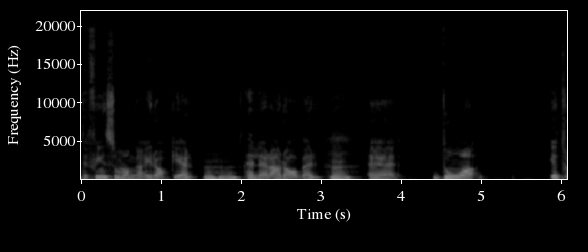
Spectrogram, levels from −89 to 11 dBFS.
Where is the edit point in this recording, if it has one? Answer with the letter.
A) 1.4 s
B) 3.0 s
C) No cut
A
